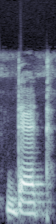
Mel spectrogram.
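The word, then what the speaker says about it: debt: Will you पे द डेट, देखिए this is डेट, यहाँ बी साइलेंट है, बी साइलेंट है।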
